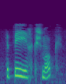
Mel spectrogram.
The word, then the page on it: d' Bierg'schmàck: Bas-Rhin; Herrlisheim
